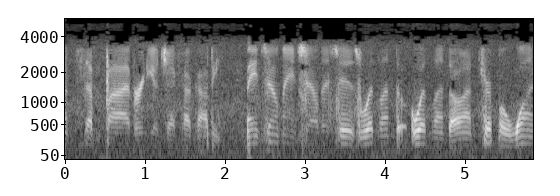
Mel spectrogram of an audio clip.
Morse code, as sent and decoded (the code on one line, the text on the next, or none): none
